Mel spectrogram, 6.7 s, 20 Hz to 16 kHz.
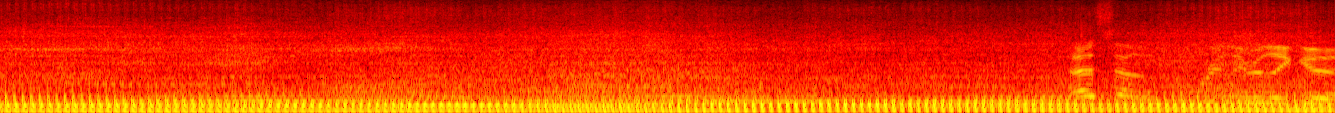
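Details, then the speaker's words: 2005 Suzuki LT-Z400 single-cylinder after valve train and head repair (failed valve guide job by another shop), restarted with idle turned up and a little choke: steady, even idle with firm low beat, no ticking or clatter; top end healthy. "so that sounds really good actually I'm super happy about that"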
